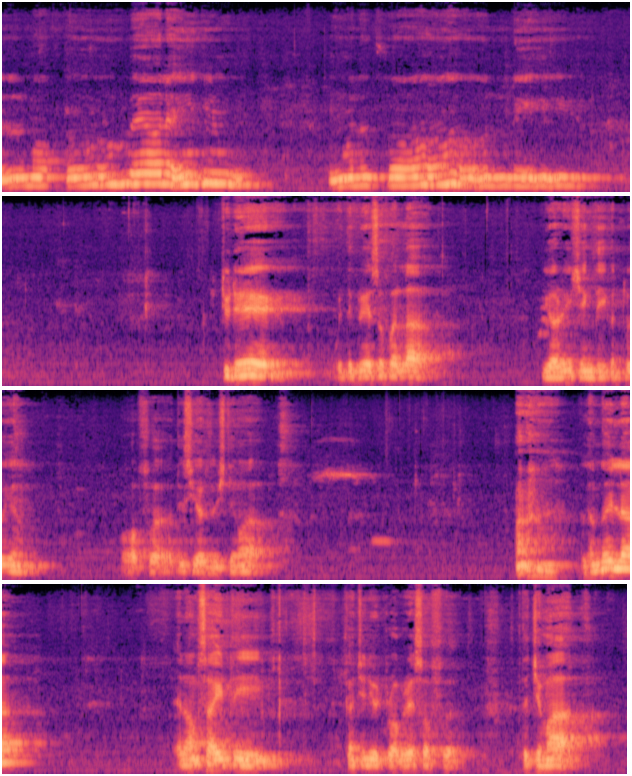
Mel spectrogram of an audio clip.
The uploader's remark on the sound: Address at National Ijtema 2019 of the Ahmadiyya Muslim Women Association UK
